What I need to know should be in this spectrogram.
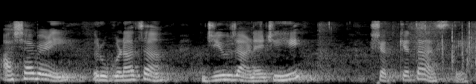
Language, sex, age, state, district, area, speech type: Marathi, female, 60+, Maharashtra, Pune, urban, spontaneous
